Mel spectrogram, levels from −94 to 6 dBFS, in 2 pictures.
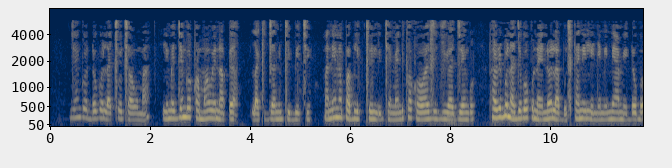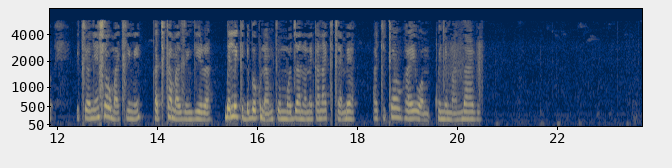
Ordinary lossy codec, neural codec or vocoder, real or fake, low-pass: MP3, 24 kbps; none; real; 7.2 kHz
